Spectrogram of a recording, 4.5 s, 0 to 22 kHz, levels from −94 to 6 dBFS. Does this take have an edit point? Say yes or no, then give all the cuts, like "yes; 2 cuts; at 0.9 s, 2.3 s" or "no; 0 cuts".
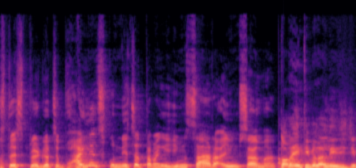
yes; 1 cut; at 3.5 s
